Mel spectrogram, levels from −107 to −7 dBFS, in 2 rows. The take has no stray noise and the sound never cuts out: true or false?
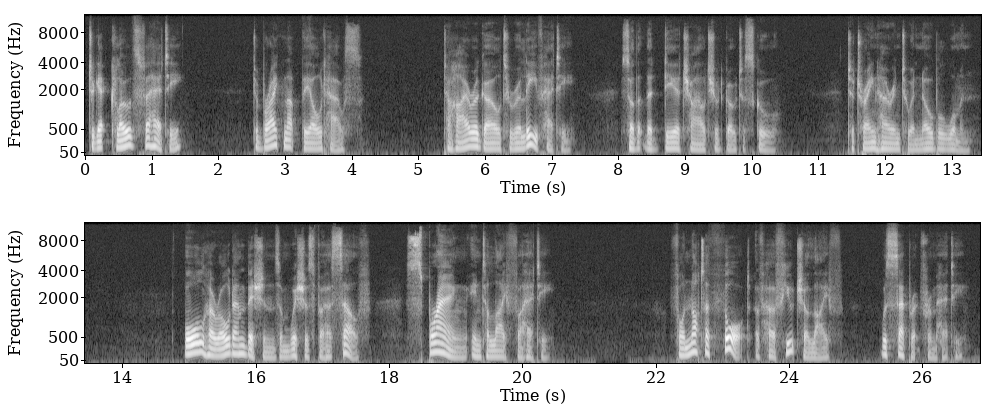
true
